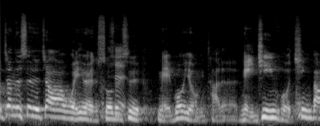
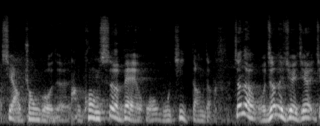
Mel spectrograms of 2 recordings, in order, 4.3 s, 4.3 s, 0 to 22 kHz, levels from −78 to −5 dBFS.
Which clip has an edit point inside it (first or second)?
second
